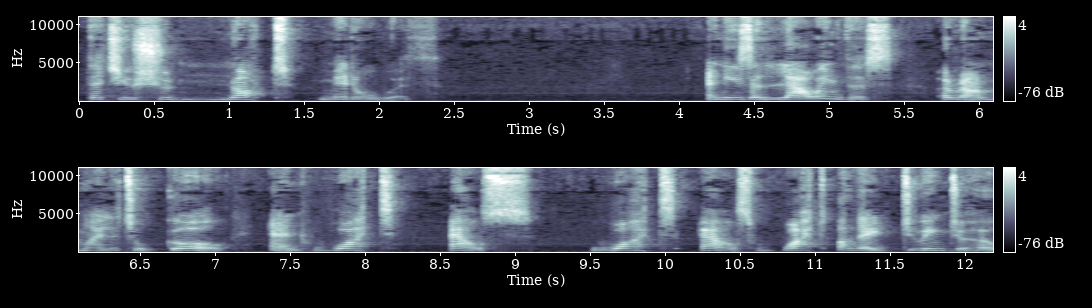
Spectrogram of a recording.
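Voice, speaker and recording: High, gravelly-voiced woman. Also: pushed and bright. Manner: accusatory, pleading, rapid-fire questions. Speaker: mother making a public appeal. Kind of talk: impassioned direct-to-camera appeal.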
